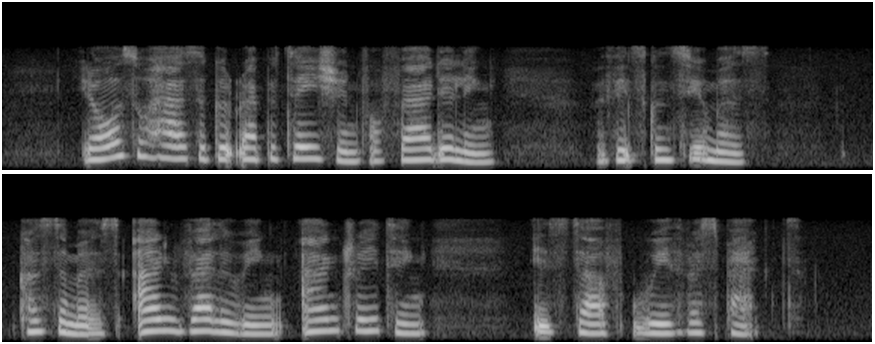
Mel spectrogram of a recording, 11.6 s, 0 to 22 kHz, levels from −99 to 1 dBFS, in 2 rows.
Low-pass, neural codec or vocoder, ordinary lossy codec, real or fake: 7.2 kHz; vocoder, 44.1 kHz, 80 mel bands, Vocos; none; fake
